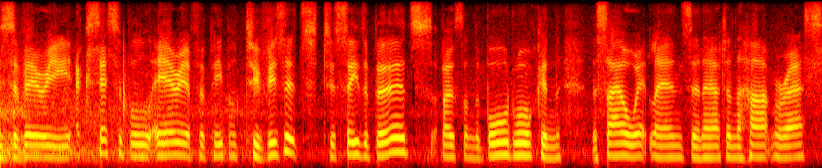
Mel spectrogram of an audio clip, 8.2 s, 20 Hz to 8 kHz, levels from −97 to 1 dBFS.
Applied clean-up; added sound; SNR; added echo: none; none; none; none.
